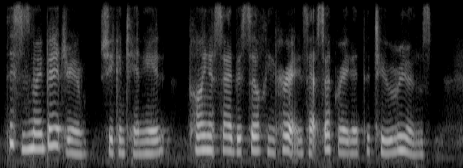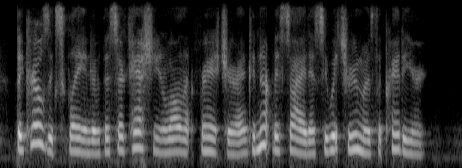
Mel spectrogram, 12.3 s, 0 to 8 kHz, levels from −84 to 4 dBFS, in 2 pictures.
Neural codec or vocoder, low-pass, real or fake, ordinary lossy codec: codec, 16 kHz, 1 kbps, FunCodec, trained on LibriTTS, 50 frames a second; 7.2 kHz; fake; Opus, 16 kbps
